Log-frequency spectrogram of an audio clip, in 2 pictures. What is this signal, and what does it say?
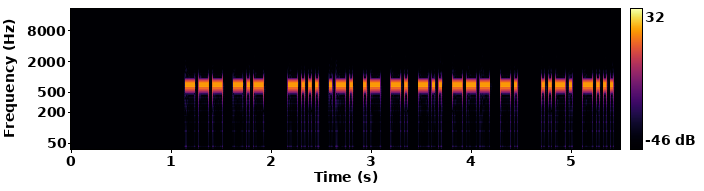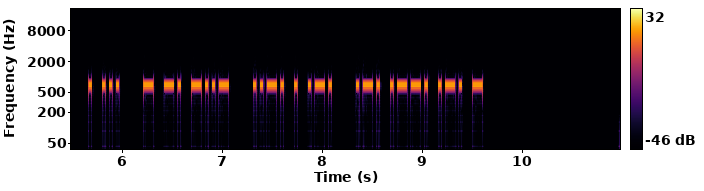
Morse code, heard as a keyed tone, about 34 wpm, 700 Hz. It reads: OK BRANDON FB ES TNX FER RPRT
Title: K1USN SST QSO Practice 35wpm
